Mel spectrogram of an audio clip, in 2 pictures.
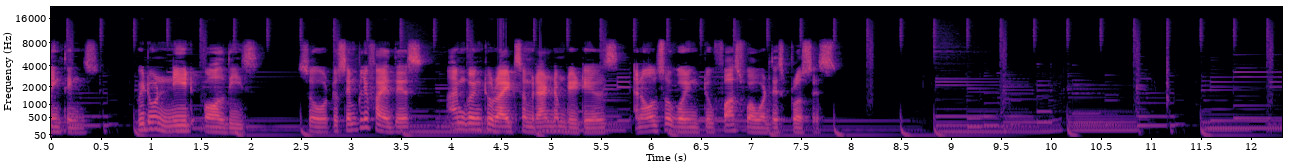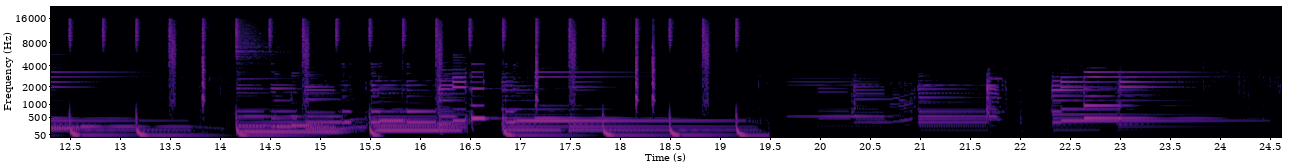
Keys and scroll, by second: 9.7-10.1 typing, 11.4 shift+Up, 14.0 ctrl+v, 14.7 BackSpace, 15.5 l, 15.6 r, 15.6 e, 15.7 Return, 17.3 ctrl+v, 17.5 ctrl+a, 18.1 BackSpace, 18.2 1, 18.2 8, 18.3 Return, 21.9 BackSpace, 22.0 3, 22.1 0, 22.2 Return.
